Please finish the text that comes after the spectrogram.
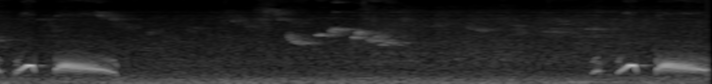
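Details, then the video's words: Spotted dove in the Vietnamese 'thổ đồng' singing style: a short stuttered intro and a drawn-out descending coo, repeated after about four seconds of quiet, with brief higher twittering from other birds in between. "Cu gáy giọng Thổ Đồng Thúc, Gù kích bổi nhanh nổi/ tiếng chim cu gáy giọng thổ đồng gáy, cu đất gáy"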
